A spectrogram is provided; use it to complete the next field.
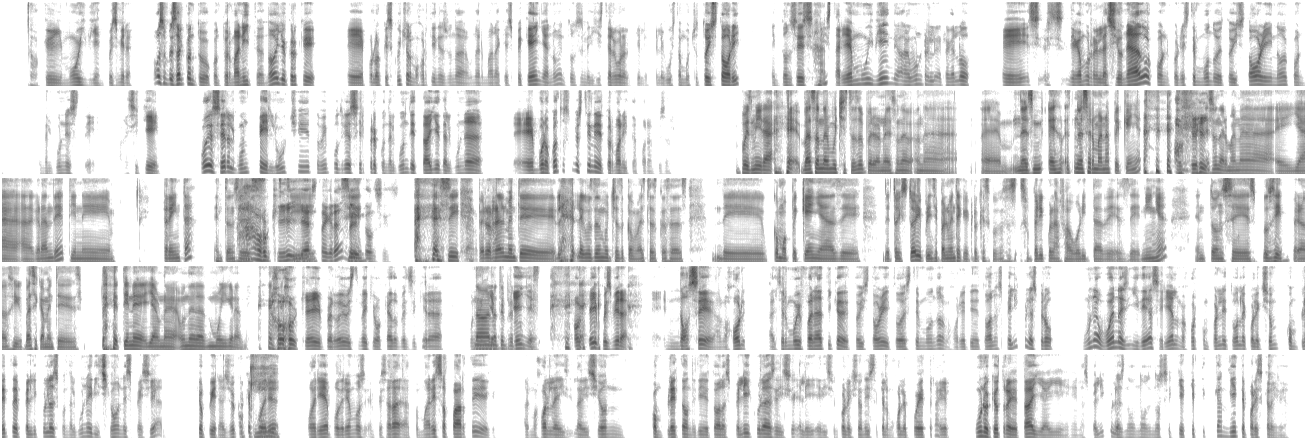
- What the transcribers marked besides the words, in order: chuckle; laughing while speaking: "Okey"; laugh; chuckle; laughing while speaking: "le"; chuckle; laughing while speaking: "Okey"; chuckle; laugh
- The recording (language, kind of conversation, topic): Spanish, advice, ¿Cómo puedo encontrar regalos originales y significativos?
